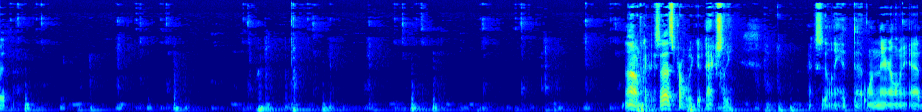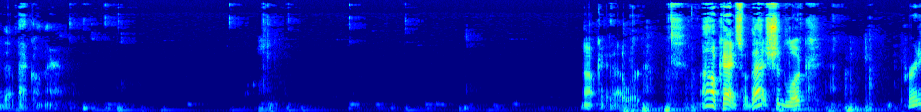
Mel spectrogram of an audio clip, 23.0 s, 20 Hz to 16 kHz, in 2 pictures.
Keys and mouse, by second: 0.9-9.1 drag, 10.9-14.5 drag, 10.9 middle click, 14.9-18.1 drag, 19.3-20.8 middle drag, 21.3-23.0 drag, 21.6 middle click.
